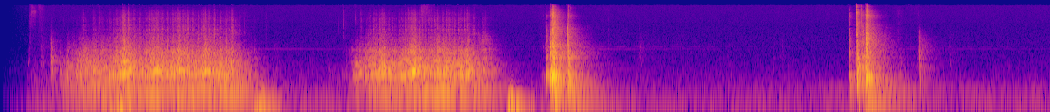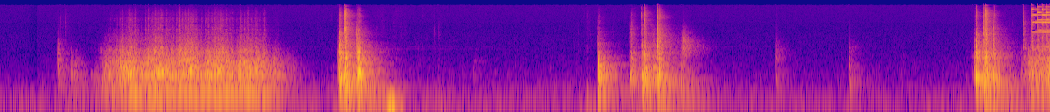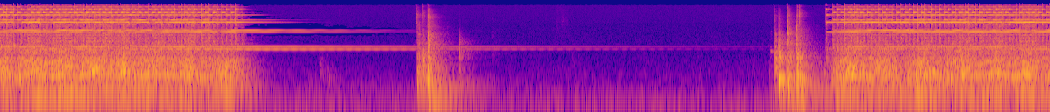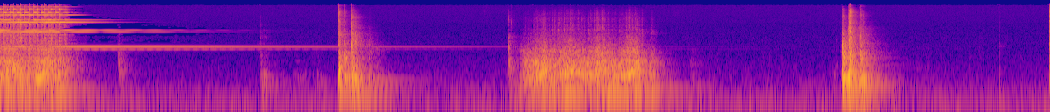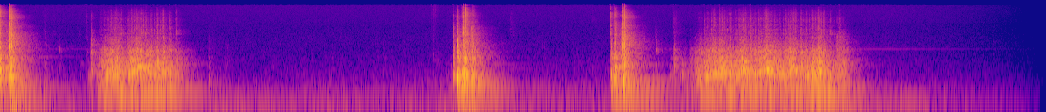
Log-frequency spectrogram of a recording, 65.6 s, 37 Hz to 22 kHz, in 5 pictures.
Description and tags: Vanha, puinen seinäpuhelin. Puhelimen kampea, veiviä kierretään, luuri ylös ja alas. Välillä pelkkä kiertoääni, välillä myös pirinää. Erilaisia. (L.M. Ericsson & Co. Trade-Mark, Stockholm).
Paikka/Place: Suomi / Finland / Helsinki, Lauttasaari
Aika/Date: 31.08.1983
Suomi, Soundfx, Receiver, Luuri, Field-Recording, Landline-telephone, Veivi, Phone, Crank, Tehosteet, Finland, Veivipuhelin, Dial, Kampi, Ring, Finnish-Broadcasting-Company, Handle, Yle, Yleisradio, Puhelin, Telephone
